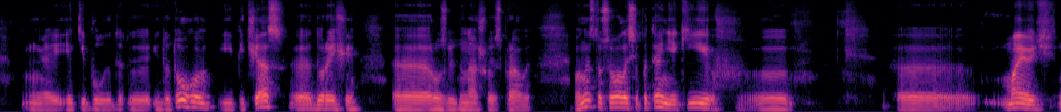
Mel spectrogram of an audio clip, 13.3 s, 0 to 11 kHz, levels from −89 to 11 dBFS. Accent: native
